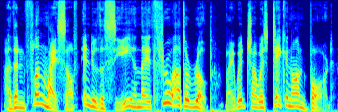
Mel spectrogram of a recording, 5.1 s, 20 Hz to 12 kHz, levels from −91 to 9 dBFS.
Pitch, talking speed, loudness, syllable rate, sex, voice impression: 175 Hz, 235 wpm, -19 LUFS, 4.8 syllables/s, male, very masculine, middle-aged, slightly thick, slightly powerful, cool, wild, slightly intense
